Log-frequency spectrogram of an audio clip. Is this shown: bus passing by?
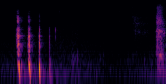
no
